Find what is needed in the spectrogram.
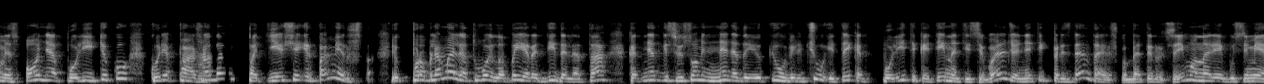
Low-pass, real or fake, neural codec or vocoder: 7.2 kHz; real; none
